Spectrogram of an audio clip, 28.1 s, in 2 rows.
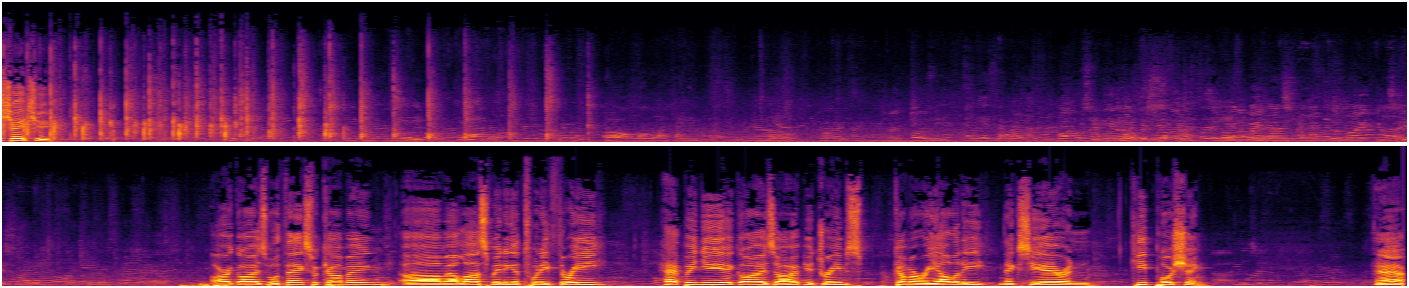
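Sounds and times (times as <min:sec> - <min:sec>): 
speech: 0:00.0 - 0:00.7, 0:16.4 - 0:26.2, 0:27.8 - 0:28.0
audience applause: 0:00.0 - 0:04.8
murmur of many people talking: 0:00.0 - 0:28.0.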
